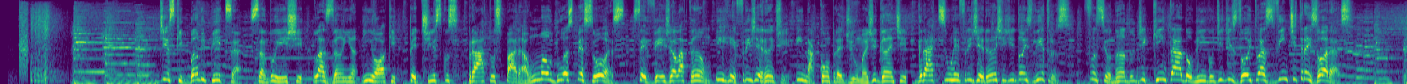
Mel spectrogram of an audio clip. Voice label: voz locutor pizza; bamby pizza

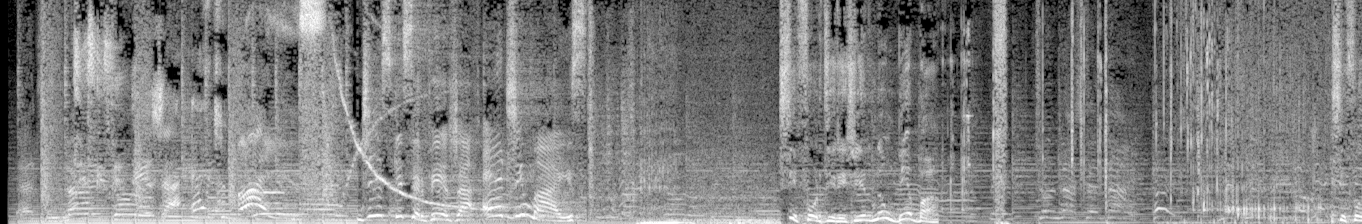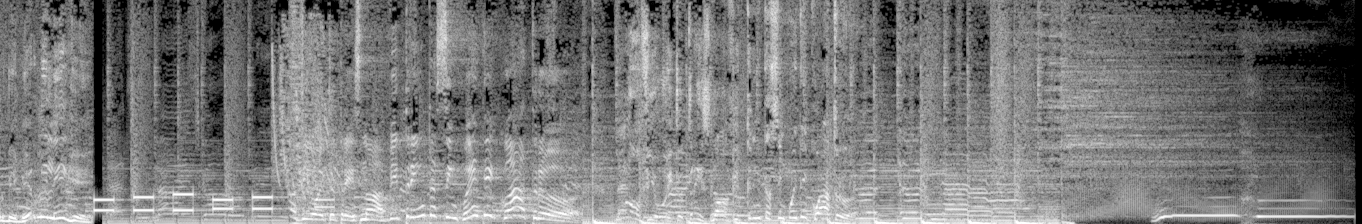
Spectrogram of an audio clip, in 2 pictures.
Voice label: voz com efeitos criativos; STUDIO L PRODUÇÕES

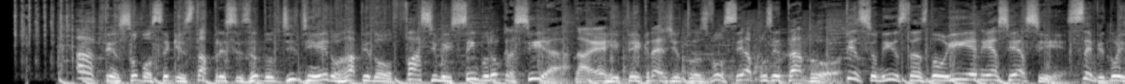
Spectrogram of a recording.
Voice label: comercial; RP CREDITOS

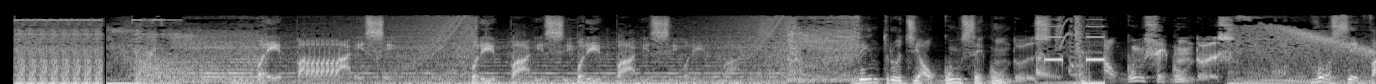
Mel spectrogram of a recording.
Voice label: voz impacto padrao e coloquial; Studio Bruno Monteito Vinhetas Pra Djs; Studio Bruno Stronda

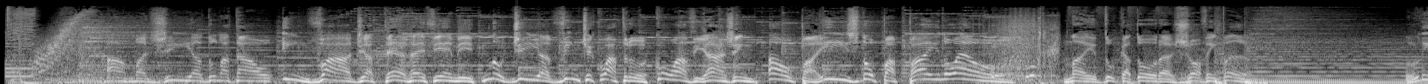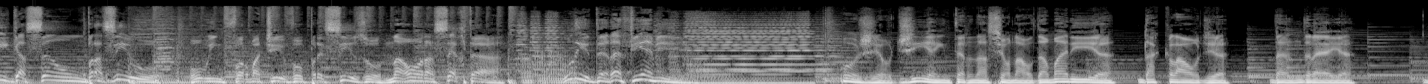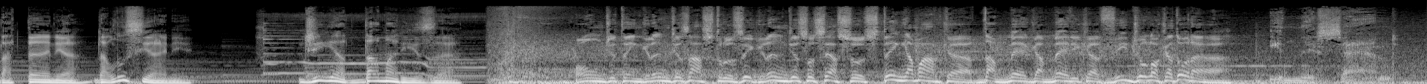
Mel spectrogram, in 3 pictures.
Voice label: locutor

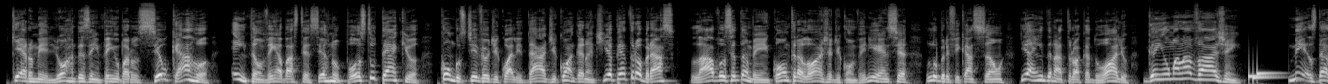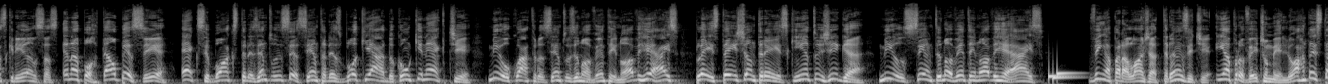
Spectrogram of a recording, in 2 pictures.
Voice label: locutor

